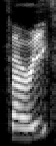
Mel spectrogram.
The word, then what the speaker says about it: Fariq: F-A-R-I-Q. – Farik. – Farik Hamid, the first officer, was flying the airplane.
